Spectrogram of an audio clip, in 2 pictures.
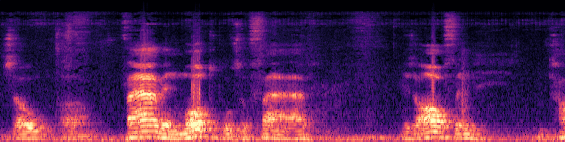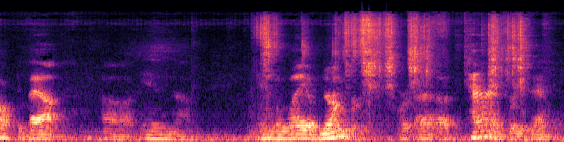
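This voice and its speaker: A man's voice: lowish voice, animated, slow pace. A man teaching a church Bible class in a conversational way, repeating himself and asking the class questions. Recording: echoey room from far off, faint noise.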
